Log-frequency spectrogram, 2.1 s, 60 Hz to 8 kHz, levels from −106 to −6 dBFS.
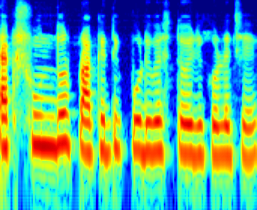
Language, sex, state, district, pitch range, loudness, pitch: Bengali, female, West Bengal, Purulia, 220-255 Hz, -21 LUFS, 235 Hz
